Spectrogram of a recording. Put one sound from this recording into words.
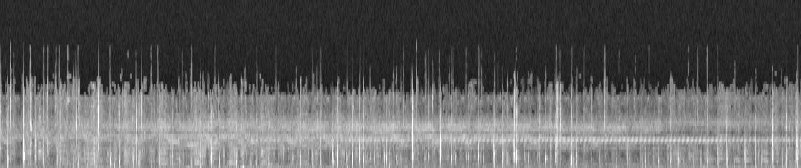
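Horse hooves clop rapidly on pavement.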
